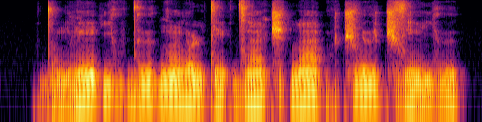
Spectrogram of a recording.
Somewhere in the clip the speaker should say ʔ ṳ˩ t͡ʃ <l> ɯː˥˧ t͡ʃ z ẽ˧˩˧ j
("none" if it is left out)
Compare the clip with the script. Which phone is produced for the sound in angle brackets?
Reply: l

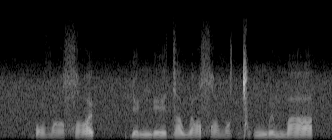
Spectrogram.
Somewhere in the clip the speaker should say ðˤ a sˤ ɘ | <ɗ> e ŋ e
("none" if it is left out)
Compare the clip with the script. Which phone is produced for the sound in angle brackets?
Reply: ɗ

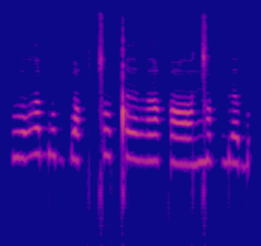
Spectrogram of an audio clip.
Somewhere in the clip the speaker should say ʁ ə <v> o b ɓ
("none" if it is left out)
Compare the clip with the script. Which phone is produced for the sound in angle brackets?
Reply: b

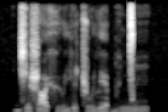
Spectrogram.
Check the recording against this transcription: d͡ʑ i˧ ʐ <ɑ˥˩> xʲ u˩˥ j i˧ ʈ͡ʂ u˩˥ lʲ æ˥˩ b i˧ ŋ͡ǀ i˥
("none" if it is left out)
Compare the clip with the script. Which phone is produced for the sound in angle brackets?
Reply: ɑ˥˩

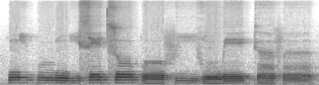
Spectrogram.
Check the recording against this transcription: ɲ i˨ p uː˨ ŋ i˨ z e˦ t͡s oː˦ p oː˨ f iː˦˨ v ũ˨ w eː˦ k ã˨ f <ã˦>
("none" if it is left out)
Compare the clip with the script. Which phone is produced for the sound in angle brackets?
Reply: ã˨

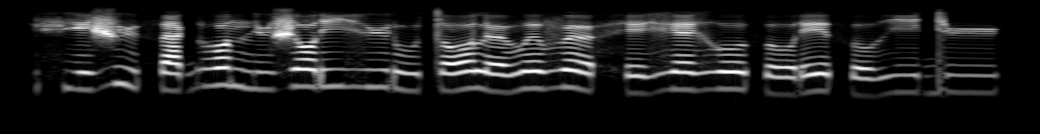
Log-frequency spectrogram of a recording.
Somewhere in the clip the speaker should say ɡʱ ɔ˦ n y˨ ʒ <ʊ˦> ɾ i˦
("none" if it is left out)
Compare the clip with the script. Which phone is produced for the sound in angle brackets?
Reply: ɔ˦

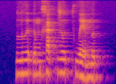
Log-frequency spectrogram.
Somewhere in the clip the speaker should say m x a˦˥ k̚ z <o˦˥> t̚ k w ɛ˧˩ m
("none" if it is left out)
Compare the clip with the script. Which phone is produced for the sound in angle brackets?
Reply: o˦˥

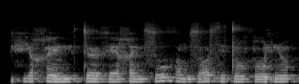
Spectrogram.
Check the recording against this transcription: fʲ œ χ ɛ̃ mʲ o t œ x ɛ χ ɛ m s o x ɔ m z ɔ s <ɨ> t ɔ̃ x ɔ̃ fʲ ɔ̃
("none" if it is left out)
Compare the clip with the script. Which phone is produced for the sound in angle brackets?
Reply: ɨ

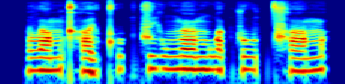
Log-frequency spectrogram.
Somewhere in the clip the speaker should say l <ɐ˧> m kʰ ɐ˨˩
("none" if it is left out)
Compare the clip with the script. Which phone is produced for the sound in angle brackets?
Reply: ɐ˨˧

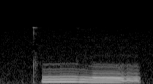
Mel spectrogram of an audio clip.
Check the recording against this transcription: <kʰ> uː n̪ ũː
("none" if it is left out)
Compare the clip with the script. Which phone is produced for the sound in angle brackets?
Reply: kʰ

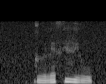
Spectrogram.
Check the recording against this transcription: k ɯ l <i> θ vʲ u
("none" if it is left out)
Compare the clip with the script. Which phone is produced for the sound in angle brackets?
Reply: e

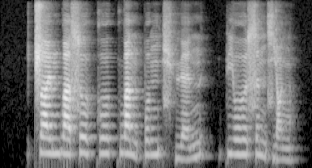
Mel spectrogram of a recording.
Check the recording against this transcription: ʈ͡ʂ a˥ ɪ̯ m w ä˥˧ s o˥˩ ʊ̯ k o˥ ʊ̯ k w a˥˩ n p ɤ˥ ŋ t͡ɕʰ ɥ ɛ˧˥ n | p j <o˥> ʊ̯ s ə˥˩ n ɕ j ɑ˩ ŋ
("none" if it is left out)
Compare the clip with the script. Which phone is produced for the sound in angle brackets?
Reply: o˥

